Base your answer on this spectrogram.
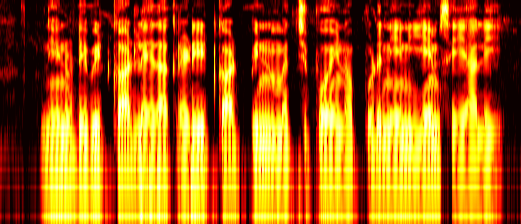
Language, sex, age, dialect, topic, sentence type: Telugu, male, 18-24, Southern, banking, question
